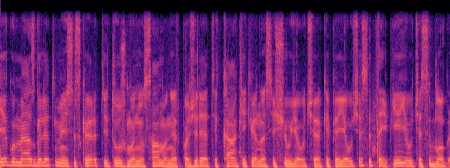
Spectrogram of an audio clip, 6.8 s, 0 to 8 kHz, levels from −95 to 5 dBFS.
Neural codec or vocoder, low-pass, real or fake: none; 7.2 kHz; real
